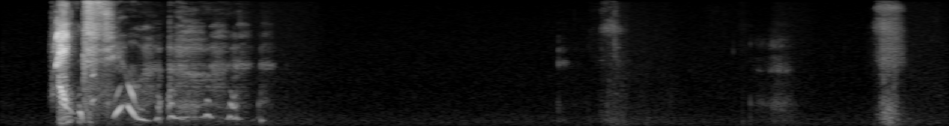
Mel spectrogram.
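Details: Morning sneeze: one loud, forceful adult sneeze with a sharp burst of air, then quiet with a faint sniff and a short breath afterward; sneezing.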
